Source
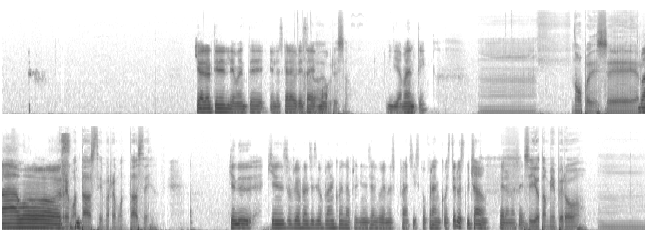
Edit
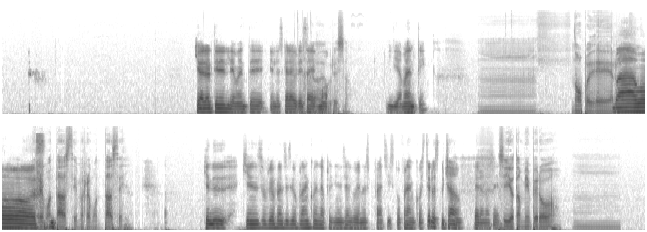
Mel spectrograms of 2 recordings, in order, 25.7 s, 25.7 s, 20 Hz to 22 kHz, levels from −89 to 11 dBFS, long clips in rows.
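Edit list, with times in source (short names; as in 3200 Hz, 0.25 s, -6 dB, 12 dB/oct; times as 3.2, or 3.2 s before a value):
11.87–12.38 cut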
